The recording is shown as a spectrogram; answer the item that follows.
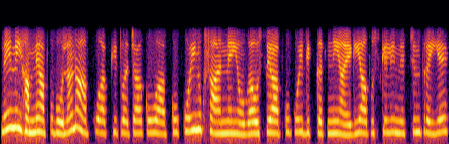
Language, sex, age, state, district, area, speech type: Hindi, female, 45-60, Rajasthan, Jaipur, urban, conversation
